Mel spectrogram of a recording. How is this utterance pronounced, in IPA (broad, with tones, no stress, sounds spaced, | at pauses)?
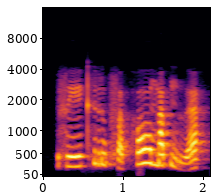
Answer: f eː˦˥ kʰ r u˥˩ ʔ f a˨˩ p̚ h ɔː˥˩ m a˦˥ p̚ ŋ ɯ˩˦ a̯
